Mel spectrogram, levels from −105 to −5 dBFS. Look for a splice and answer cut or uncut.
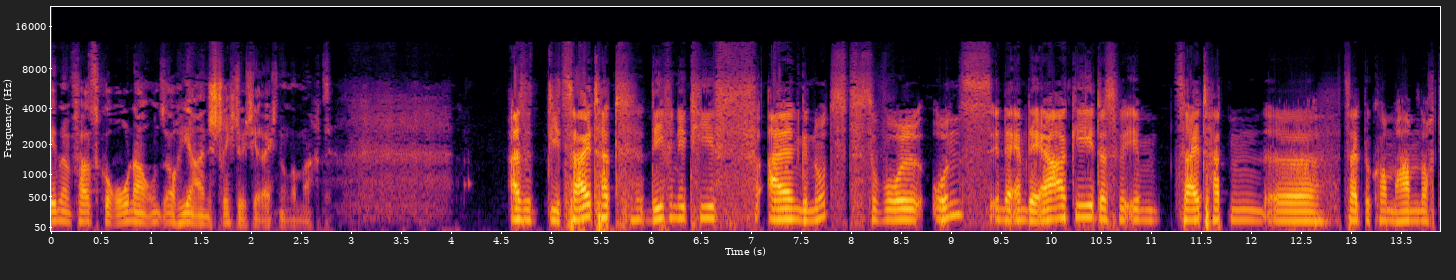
cut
